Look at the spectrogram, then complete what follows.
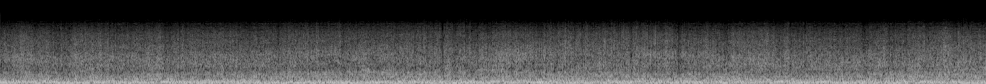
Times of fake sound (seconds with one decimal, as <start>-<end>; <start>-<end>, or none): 5.4-6.5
